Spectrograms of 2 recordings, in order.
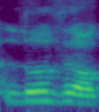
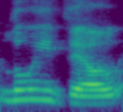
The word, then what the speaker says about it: Louisville: ask you because i know you're from uh louisville kentucky uh carol channing who is a friend of mine always said it wasn't louisville it's louisville louisville is that right am i pronouncing it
